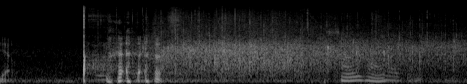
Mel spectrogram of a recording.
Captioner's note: applause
